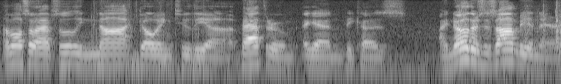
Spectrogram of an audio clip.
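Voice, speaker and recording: A man's voice: mid-range voice, a little slow, pushed and bright, a little hiss or hum. A man casually commentating his live gameplay at home, joking and chatty. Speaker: game streamer. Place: home, indoors. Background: game music.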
